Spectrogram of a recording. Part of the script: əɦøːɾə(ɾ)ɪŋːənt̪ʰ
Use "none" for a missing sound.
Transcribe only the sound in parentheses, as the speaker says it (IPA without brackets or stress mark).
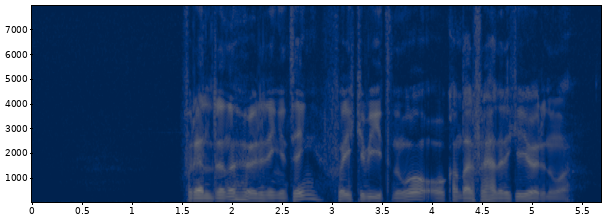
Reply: ɾ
